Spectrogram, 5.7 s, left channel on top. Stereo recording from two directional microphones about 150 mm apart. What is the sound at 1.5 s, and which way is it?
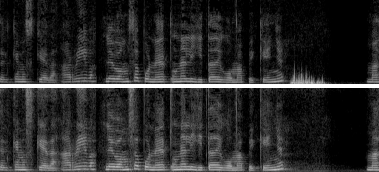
Speech, 15° left (ahead or behind).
